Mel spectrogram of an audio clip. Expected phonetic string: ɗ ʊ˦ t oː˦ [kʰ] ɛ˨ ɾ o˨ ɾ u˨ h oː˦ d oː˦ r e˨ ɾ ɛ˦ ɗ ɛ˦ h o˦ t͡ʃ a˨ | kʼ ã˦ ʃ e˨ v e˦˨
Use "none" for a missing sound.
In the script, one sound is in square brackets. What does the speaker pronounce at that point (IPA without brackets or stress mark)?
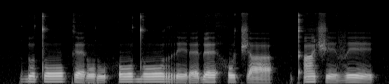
k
